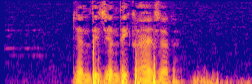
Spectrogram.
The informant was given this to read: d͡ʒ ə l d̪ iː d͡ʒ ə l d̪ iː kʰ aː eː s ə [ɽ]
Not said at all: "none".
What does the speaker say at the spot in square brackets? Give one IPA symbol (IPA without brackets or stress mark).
ɾ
